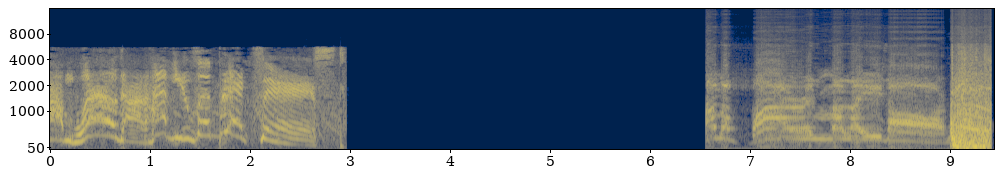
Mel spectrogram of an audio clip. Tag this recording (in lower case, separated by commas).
whoop, speech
